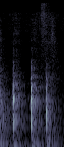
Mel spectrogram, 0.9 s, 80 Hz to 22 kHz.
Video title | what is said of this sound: P1051 F2023 Lecture 6 | if you knock on a desk, you you can hear the sound travel through the desk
